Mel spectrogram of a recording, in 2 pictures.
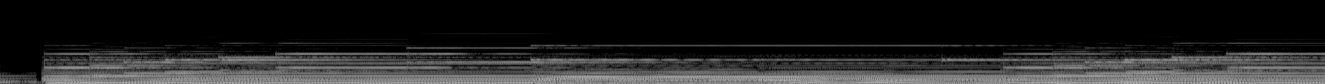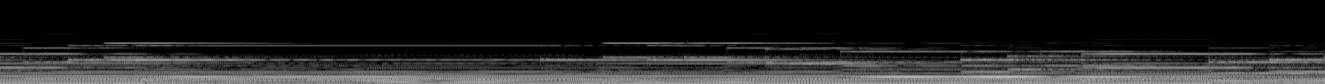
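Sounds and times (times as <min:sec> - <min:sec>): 
organ postlude: 0:00.5 - 0:26.4.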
